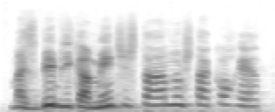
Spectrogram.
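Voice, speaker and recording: A male pastor preaching a sermon, telling a personal story with sudden loud outbursts. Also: extremely high pitch, fast, creaky.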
